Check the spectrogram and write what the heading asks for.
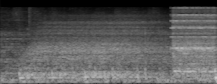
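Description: Double Blessings penny slot machine playing its electronic music while the reels spin, then, about one and a half seconds in, a sudden louder bright chime of steady tones as the reels stop on three double-happiness scatter symbols, triggering the bonus.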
